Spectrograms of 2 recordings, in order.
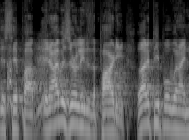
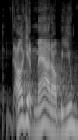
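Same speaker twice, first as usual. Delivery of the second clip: ordinary talk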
